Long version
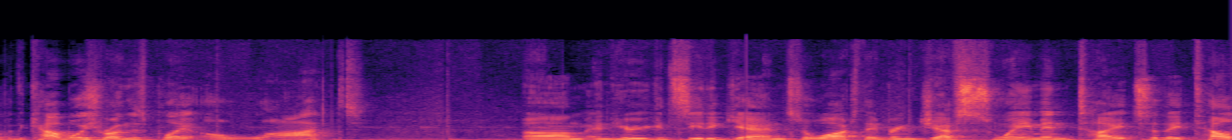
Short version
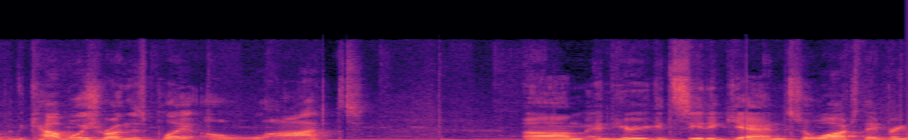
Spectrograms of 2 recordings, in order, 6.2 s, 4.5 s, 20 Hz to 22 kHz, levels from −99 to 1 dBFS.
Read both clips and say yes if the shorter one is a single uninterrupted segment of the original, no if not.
yes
